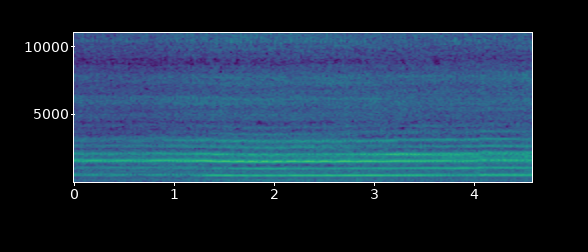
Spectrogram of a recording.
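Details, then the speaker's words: Sony AV-3400 EIAJ portable reel-to-reel portapak: steady thin high whine with a slight rough flutter from the vibrating tape drive motor, likely a bad bearing, not the head; motor must be replaced with a spare. "vibrating i bet it's got a bad bearing in it something's got a bad bearing it isn't the head though it's just stupid motor so this motor's got to be replaced"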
